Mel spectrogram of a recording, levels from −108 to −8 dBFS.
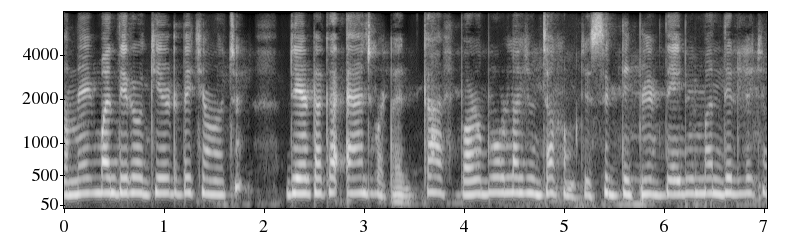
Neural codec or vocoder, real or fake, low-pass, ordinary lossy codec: codec, 16 kHz, 2 kbps, X-Codec, HuBERT features, trained on balanced general audio; fake; none; none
